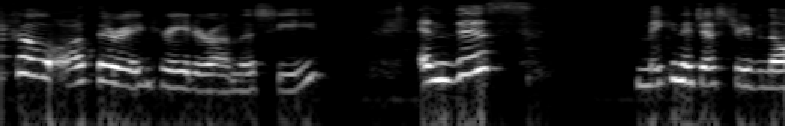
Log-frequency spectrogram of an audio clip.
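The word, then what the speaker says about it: Sidhe: Archer, co-author and creator of the urban fantasy series, The She, which is spelled S-I-D-H-E.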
